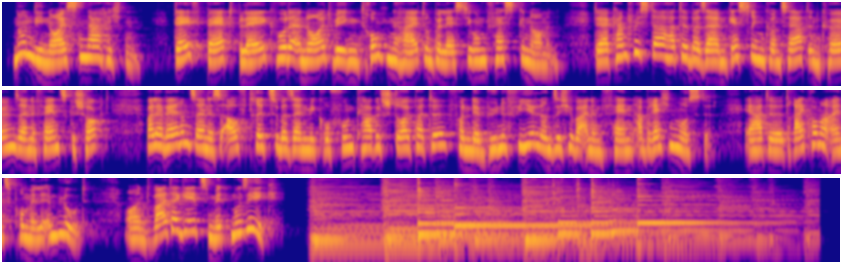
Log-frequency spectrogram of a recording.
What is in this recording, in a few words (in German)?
Sprecherin Radioansage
